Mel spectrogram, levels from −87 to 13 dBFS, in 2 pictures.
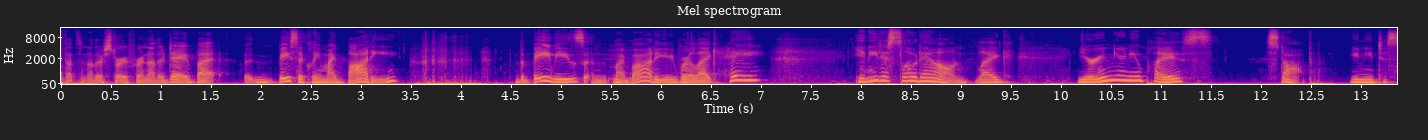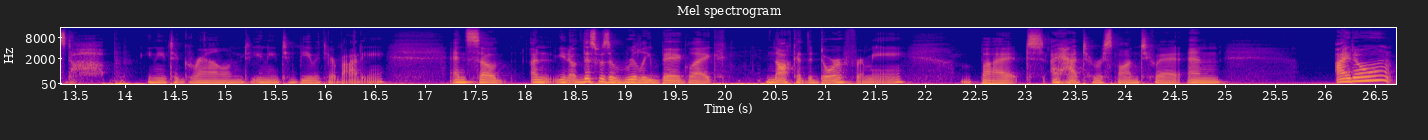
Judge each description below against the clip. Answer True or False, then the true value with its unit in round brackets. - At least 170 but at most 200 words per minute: False (160 wpm)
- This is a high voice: False (140 Hz)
